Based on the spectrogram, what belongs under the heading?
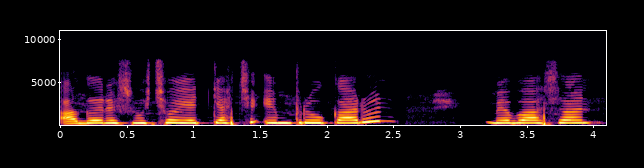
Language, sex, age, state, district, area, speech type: Kashmiri, female, 18-30, Jammu and Kashmir, Baramulla, rural, spontaneous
